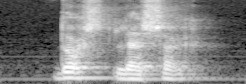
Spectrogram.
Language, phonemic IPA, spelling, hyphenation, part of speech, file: Dutch, /ˈdɔrstˌlɛ.sər/, dorstlesser, dorst‧les‧ser, noun, Nl-dorstlesser.ogg
- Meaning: thirst quencher (drink)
